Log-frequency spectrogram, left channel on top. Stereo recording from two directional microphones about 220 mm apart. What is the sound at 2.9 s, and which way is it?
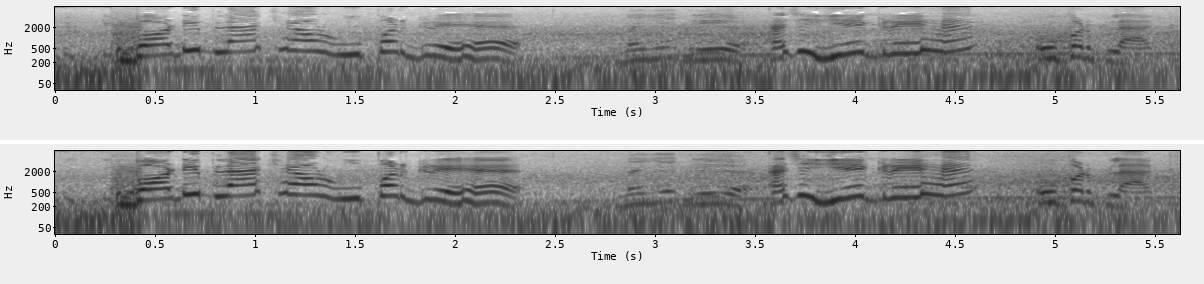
Speech, 45° right (ahead or behind).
